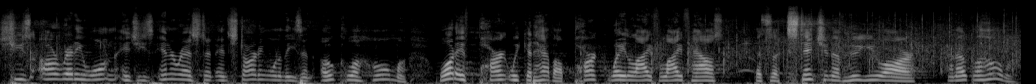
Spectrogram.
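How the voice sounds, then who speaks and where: Crowd noise sits in the background as the voice moves at a fairly quick pace with ordinary pitch variation. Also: man, high pitch for a man. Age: 50s. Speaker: pastor. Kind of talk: sermon. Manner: animated.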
